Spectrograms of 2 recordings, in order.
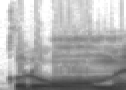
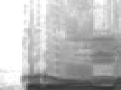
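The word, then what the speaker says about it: Chrome: वो कौन सा, क्रोम है। इसको स्टूडेंट्स गूगल क्रोम भी कहते हैं, ये गूगल क्रोम नहीं है, ये गूगल क्रोम है, एच साइलेंट है, ठीक है।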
